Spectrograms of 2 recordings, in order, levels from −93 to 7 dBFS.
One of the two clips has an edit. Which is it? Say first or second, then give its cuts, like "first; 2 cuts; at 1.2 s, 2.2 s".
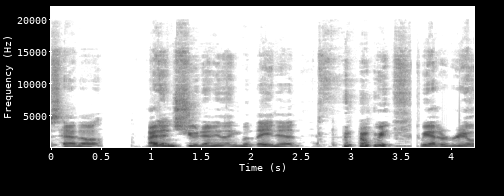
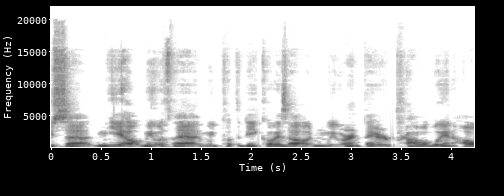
first; 1 cut; at 2.6 s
